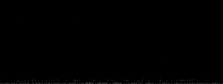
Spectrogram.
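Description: Near silence: faint room tone with two faint, short clicks about a fifth of a second and three-quarters of a second in.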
